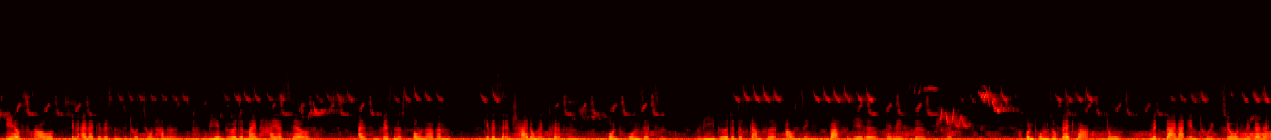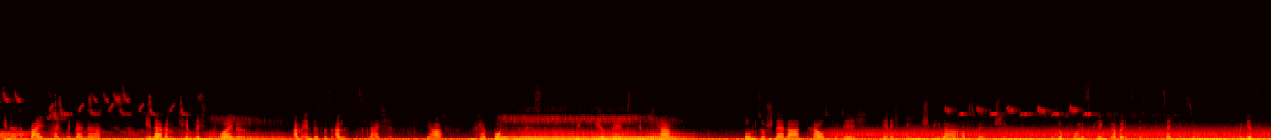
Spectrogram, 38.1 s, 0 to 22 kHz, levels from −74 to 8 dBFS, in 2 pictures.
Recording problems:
muffled; very; fading above 3 kHz
animal sounds; loud; throughout; 2 dB below the speech
wind noise on the microphone; occasional gusts; 10 dB below the speech

